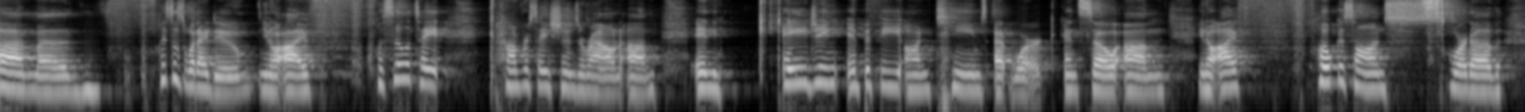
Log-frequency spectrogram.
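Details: Adult woman with self-described lifelong stuttering, real stuttering heard during a public talk.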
